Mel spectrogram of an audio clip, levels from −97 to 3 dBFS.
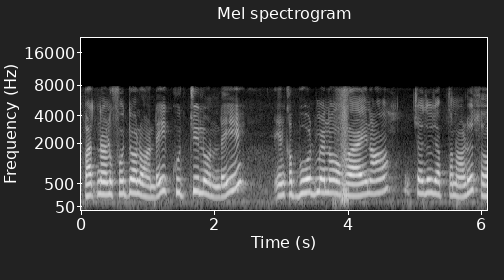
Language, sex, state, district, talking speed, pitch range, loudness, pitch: Telugu, female, Andhra Pradesh, Guntur, 130 wpm, 250-305 Hz, -18 LUFS, 280 Hz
